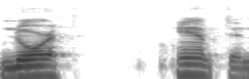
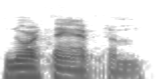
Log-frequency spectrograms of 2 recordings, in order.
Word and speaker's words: Northampton: oh i just said it but it's not pronounced north hampton it's northampton just like cabra hill is haverhill haverhill worchester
